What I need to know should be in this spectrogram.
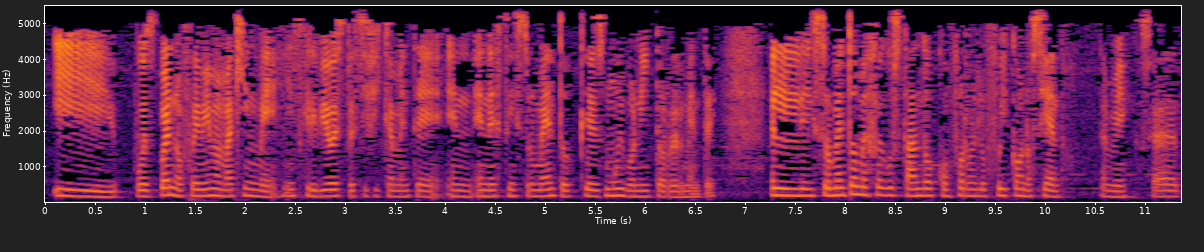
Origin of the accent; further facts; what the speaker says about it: Ambato, Tungurahua, Ecuador; Empecé a estudiar música desde los 11 años en mi ciudad natal, en Ambato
